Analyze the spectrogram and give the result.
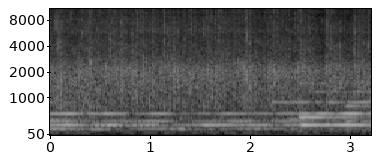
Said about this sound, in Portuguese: Aplauda o Senhor, glorifique o nome dele.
